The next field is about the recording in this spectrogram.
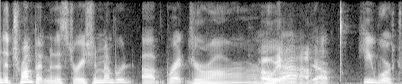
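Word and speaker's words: Giroir: Remember Brett Gerard? Oh, yeah. Yep. He worked with Dr. Furrier and Dr. Huffar, Yes. as you recall, on the COVID task Yeah. Yes. force. Pardon me, Gerard. Gerard. Gerard. It's French.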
